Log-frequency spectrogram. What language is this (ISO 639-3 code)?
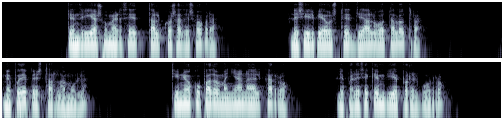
spa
